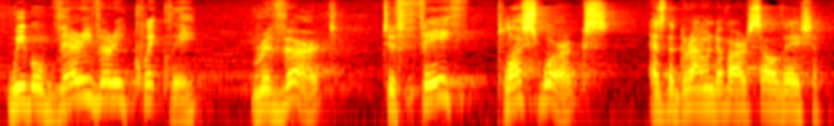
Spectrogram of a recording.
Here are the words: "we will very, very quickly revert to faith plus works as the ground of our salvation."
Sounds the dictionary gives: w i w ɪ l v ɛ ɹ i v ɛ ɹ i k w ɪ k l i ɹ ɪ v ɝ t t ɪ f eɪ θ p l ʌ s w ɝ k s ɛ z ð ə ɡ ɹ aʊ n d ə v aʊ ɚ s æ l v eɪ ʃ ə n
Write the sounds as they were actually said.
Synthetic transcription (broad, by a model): w i w ɪ l v ɛ ɹ i v ɛ ɹ i k w ɪ k l i ɹ ɪ v ɝ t t ɪ f eɪ θ p l ʌ s w ɝ k s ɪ z ð ə ɡ ɹ aʊ n d ə v aʊ ɚ s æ l v eɪ ʃ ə n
